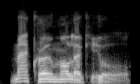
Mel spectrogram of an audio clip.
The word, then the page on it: macromolecule: British English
